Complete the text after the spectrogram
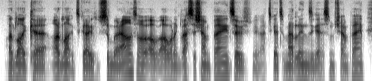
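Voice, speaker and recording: A man with a Birmingham accent at medium pitch, very fast and hardly pausing, in monotone, flat intonation. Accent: Birmingham (Brummie) English. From Birmingham, England. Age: 40s. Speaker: app founder. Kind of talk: interview. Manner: halting, repetitive.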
